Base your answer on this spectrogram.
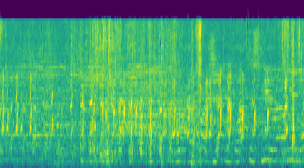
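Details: Several short, chirpy guinea pig squeaks over continuous rustling and patter, with quick clicking sounds in between.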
